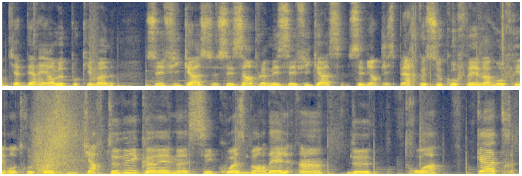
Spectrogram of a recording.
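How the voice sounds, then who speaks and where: Chatty high-voiced French man unboxing cards. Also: darkish tone. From France. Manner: chatty, reacts aloud to each card, many fillers. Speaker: YouTuber opening trading card packs. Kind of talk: casual unboxing commentary.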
